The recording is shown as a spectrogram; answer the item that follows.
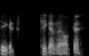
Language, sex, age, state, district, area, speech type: Assamese, male, 45-60, Assam, Tinsukia, rural, conversation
